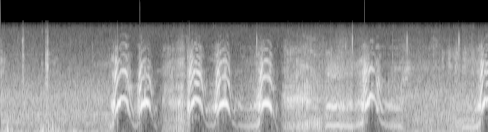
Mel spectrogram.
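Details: A Jack Russell Terrier barks at horses: a fast run of about six high, ringing yaps in under two seconds, then a few more spaced barks and a whine-like note, over steady wind noise.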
